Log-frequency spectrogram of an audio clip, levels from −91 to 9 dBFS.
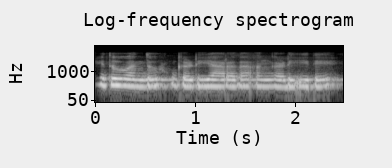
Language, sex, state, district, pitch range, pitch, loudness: Kannada, female, Karnataka, Bidar, 220-230 Hz, 225 Hz, -15 LUFS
